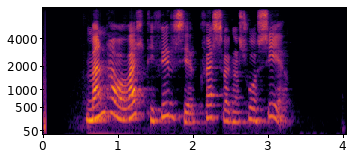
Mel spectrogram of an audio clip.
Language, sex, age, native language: Icelandic, female, 30-39, Icelandic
